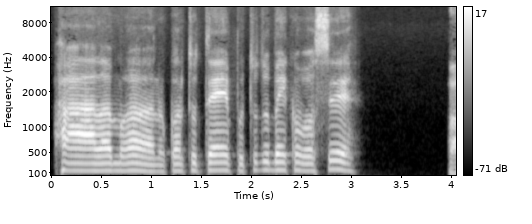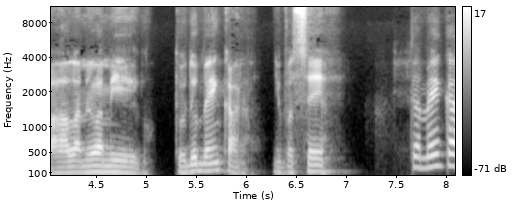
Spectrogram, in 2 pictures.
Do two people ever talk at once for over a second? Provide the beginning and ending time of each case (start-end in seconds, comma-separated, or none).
none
